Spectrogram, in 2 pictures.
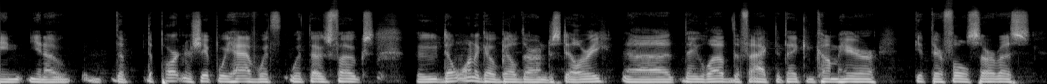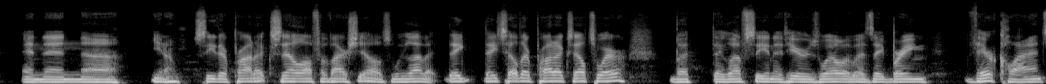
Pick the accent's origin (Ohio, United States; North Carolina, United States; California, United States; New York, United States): North Carolina, United States; moved away; I'm from North Carolina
